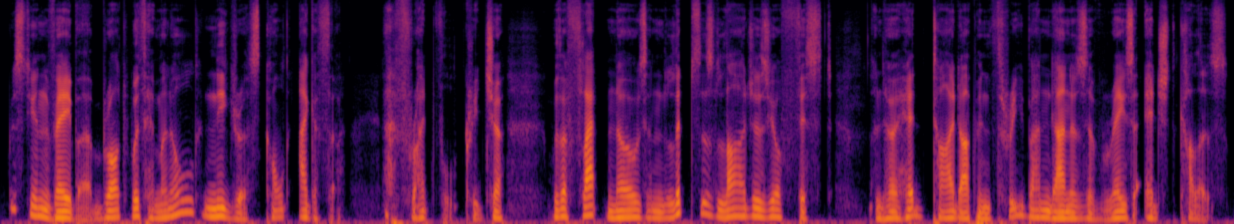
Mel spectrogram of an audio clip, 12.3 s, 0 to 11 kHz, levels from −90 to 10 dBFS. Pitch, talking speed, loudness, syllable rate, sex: 105 Hz, 175 wpm, -23 LUFS, 4.9 syllables/s, male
